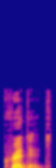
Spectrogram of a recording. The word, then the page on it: credit: anglais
